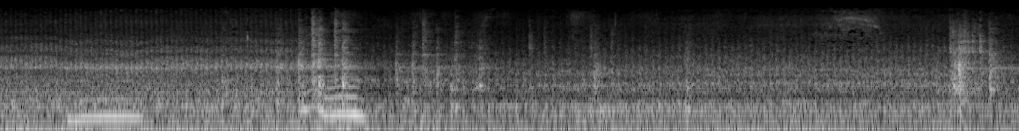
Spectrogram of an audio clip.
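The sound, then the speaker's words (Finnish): A low, steady tractor engine idles with a constant rumble as it is parked in an apple orchard, picking boxes on a platform behind it, a few brief clanks and knocks rising over it now and then. “Siinä on poimintalaatikot traktorin perässä lavalla. Tähän mennään nyt sitten parkkiin.”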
